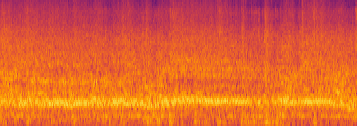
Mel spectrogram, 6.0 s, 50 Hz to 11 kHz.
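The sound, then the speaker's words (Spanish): A stadium crowd of Olimpia fans roars in celebration of Montenegro's goal that puts Olimpia 1-0 up. A dense, loud wall of cheering and shouting holds steady for the whole six seconds with no clear individual voices. “¡Como lo disfruta el hincha de Olimpia!”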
